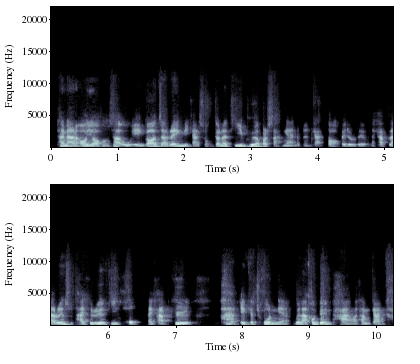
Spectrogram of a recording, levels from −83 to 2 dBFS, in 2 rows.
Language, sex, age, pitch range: Thai, male, 20-39, 105-140 Hz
